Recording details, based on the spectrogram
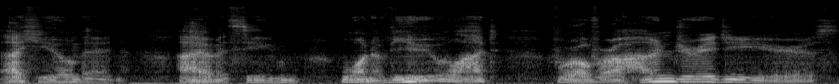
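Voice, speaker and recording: Putting on a gravelly character voice, a man speaks at a very slow pace and fairly low pitch over clear background noise. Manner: surprised, curious.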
